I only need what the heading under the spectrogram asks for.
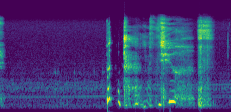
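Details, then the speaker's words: Random sneezing fit in winter with no allergies, from a tickly nose; a single sharp, powerful sneeze bursts out after quiet room noise, followed by a short breathy exhale; ordinary sneeze. "My nose just tickles a lot, so so I'm sneezing. Oh, this is crazy. That was powerful."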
